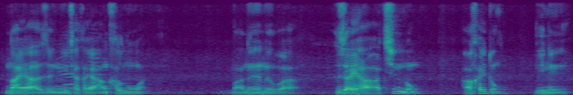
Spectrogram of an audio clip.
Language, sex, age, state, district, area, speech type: Bodo, male, 60+, Assam, Kokrajhar, urban, spontaneous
